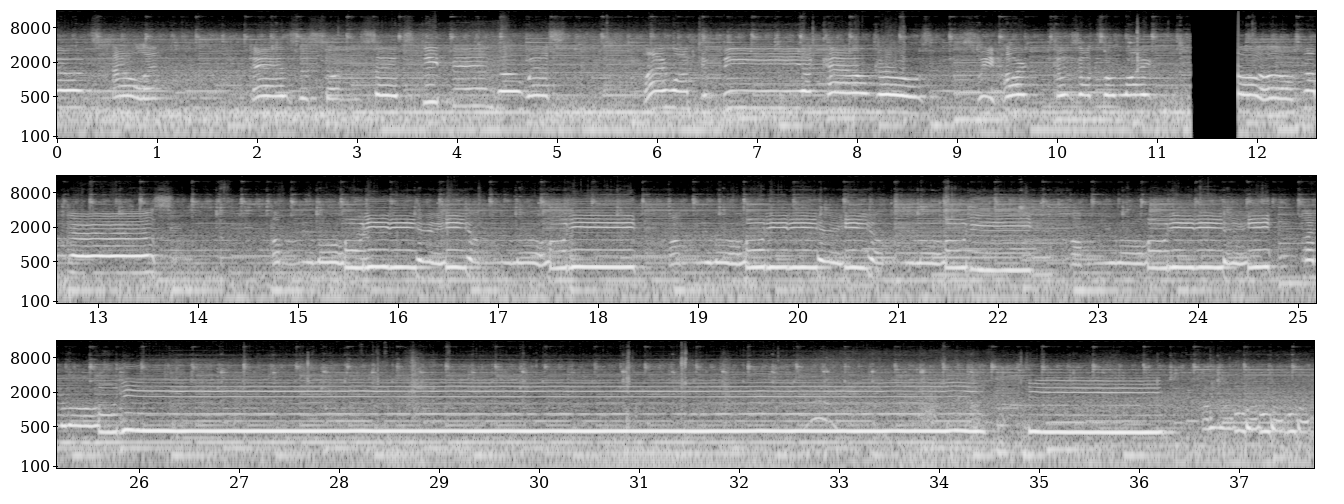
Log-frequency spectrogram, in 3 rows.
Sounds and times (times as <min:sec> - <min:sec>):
Theremin: 0:25.8 - 0:37.7.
